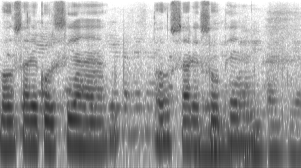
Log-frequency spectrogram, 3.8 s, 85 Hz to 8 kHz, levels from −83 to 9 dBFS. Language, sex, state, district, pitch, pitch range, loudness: Hindi, male, Gujarat, Valsad, 150 Hz, 145-165 Hz, -16 LUFS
